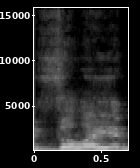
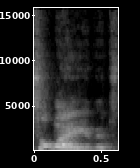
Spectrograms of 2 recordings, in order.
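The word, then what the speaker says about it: Xelayan: character, the Selayan character, I want to say Zelayan because I see it spelled with an X, but it's Selayan.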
